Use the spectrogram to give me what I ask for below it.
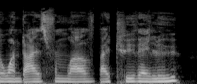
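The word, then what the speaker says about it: Tove Lo: Dies From Love by Tuvelu. Did you know that Tovlo is pronounced Tuvelu? That's not how it's spelled. That's not how it's spelled, it's how it's said.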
